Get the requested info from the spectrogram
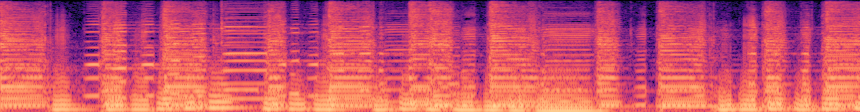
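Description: Instrumental intro of a norteño corrido: a button accordion plays the melody over a bass line and strummed guitar in a steady, bouncing beat.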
